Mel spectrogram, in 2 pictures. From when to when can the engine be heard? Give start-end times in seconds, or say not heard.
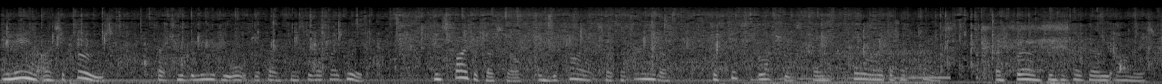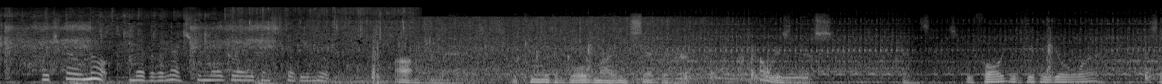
0.0-23.1.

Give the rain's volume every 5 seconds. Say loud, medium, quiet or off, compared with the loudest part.
loud, loud, loud, loud, off.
